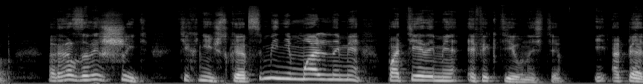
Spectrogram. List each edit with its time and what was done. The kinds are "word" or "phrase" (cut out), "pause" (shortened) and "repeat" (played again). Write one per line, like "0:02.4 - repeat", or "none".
0:02.5 - word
